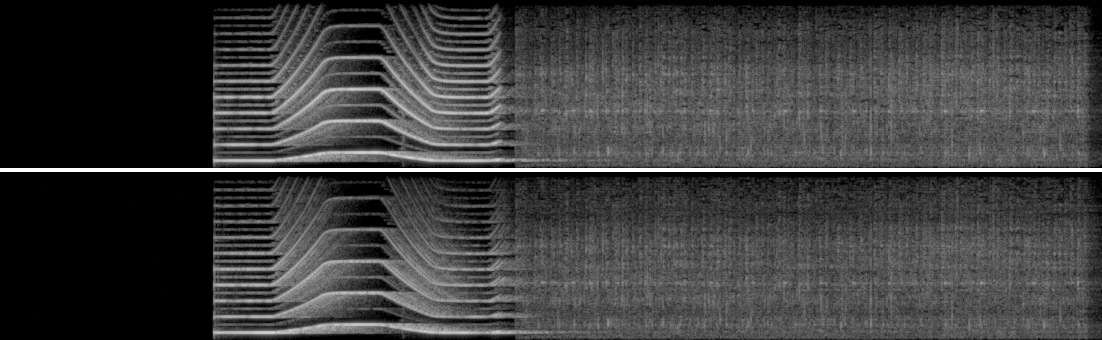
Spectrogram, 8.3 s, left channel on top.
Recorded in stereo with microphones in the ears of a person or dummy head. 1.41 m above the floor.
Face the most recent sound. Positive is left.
turn(degrees=15)  # may be behind; listen again after turning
